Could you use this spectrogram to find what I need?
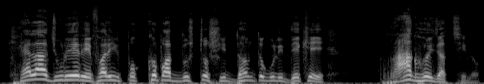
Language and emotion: Bengali, disgusted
